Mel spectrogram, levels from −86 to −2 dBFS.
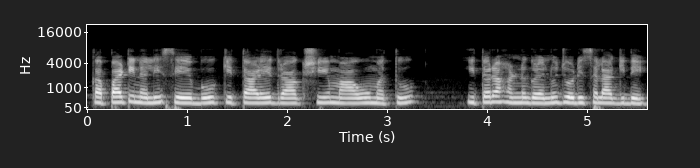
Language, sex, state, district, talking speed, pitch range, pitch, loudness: Kannada, female, Karnataka, Bidar, 95 wpm, 215-235 Hz, 225 Hz, -17 LUFS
